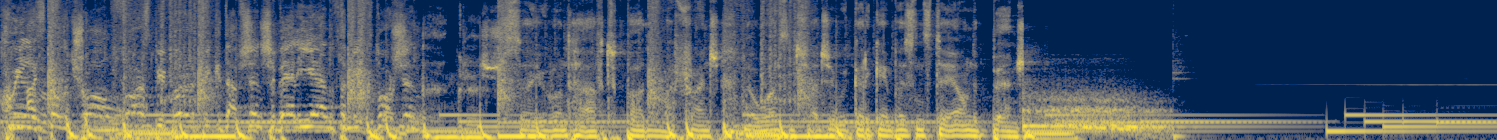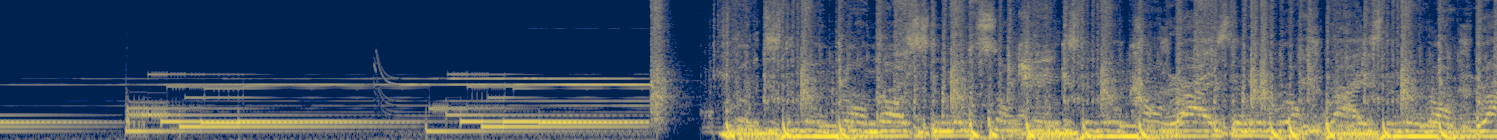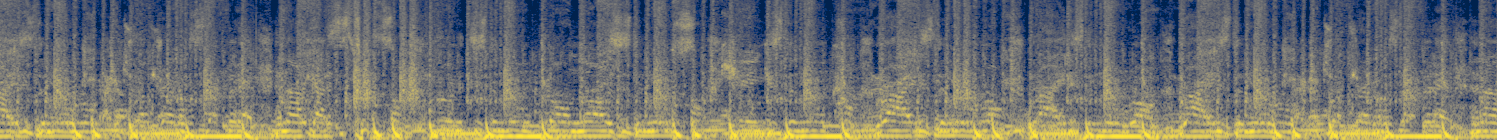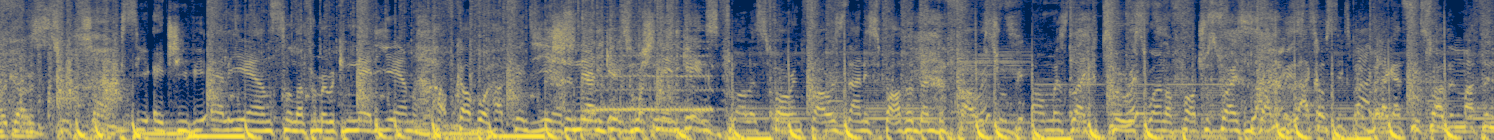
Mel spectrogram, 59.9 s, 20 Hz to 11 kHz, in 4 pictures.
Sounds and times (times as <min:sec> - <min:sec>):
Music: 0:00.0 - 0:59.8.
